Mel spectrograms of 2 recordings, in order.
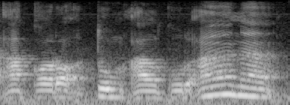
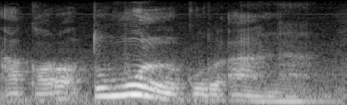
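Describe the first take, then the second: First: The m has no vowel before al. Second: The m is followed by a u vowel. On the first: The speaker calls it wrong. "tidak dibaca akoro tum al Qur'ana" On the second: The speaker calls it right. "tapi dibacanya akoro tumul Qur'ana"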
